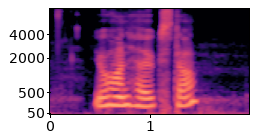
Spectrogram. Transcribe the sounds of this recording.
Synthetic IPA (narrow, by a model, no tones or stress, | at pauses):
jʊːhɑnɦɑʉɡ̥st̪ɑː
